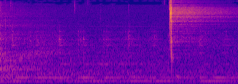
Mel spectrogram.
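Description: Background score holding a low steady drone, with faint ticking and one sharp click near the end.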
